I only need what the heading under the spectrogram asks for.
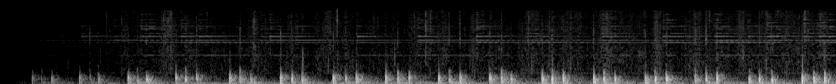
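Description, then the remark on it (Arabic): Hooves of a calf running home alone from the river pound out a quick, steady rhythm, the beats continuing evenly from start to finish with no voices. “ركض العجل إلى المنزل وحده”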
